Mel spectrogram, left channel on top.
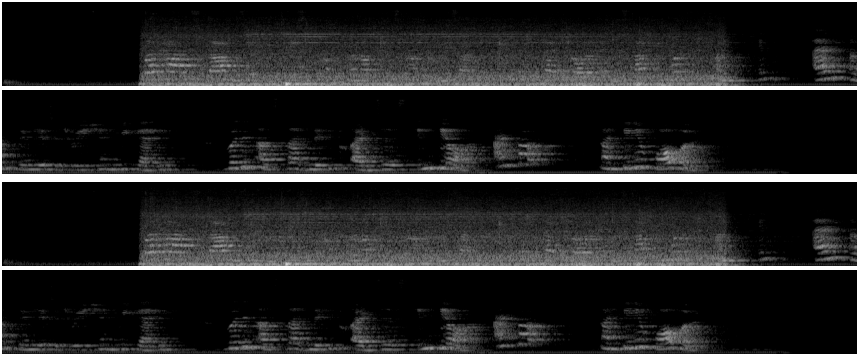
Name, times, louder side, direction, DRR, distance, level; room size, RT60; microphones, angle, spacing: voice 1, 1.4-5.0 5.3-7.7 8.1-10.3 10.8-14.0 14.5-15.6, equal, 15° left, 0 dB, 1.2 m, -40 dB
sound 1, 1.4-7.3, right 1 dB, 10° right, 0.6 m, -32 dB
sound 2, 2.4-7.9, right 1 dB, 30° right, 2.1 m, -50 dB
8.1 x 3.1 x 5.1 m, 0.71 s
head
